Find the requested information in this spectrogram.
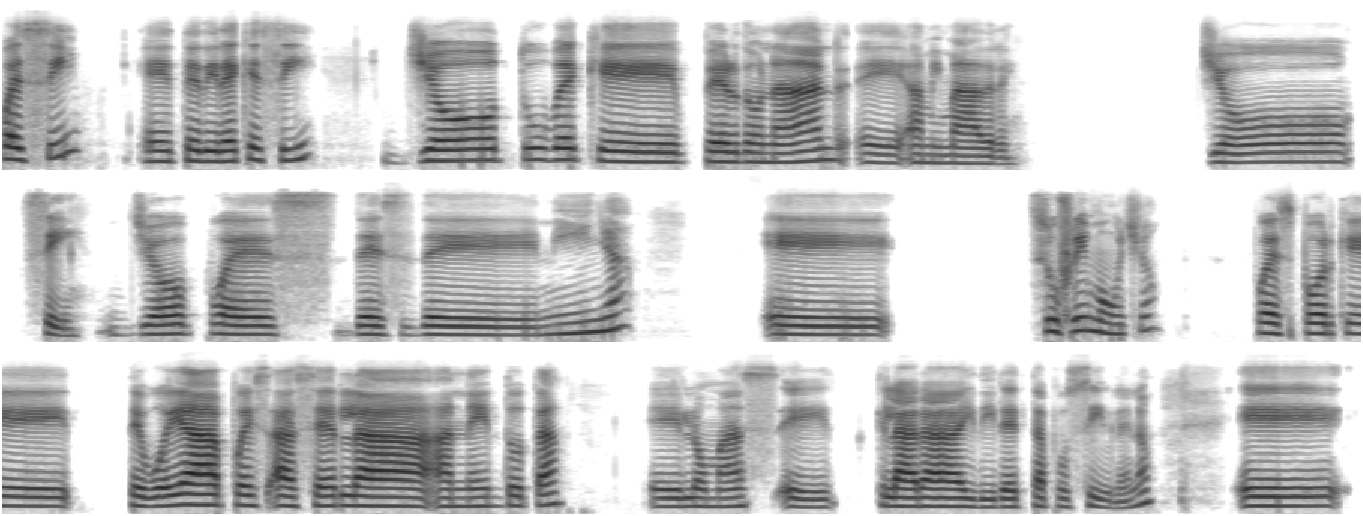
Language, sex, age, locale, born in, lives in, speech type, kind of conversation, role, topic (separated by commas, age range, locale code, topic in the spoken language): Spanish, female, 45-49, es-DO, Dominican Republic, United States, conversation, podcast, guest, ¿Alguna vez tuviste que perdonar a un familiar y cómo fue?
